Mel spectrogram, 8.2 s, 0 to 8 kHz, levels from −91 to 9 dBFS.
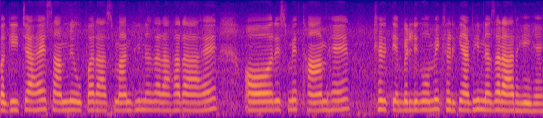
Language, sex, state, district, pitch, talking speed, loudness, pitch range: Hindi, female, Uttar Pradesh, Budaun, 215 Hz, 170 wpm, -20 LUFS, 205-220 Hz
